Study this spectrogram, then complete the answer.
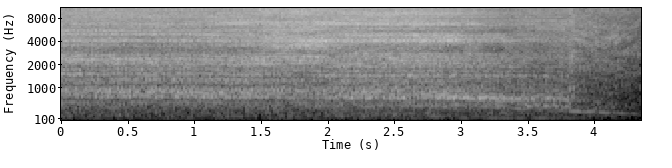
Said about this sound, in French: Je vais attendre que l'aspirateur s'éteint.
